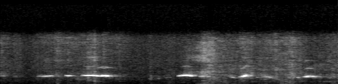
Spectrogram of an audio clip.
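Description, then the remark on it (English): A person whistles a short melody from a silent surrealist film in two phrases, steady pitched notes separated by a brief pause, with no talking. “I was trying to whistle some music from the movie.”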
